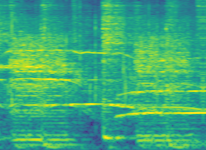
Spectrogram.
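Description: Loud rock music with guitar, played over a theater's sound system.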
